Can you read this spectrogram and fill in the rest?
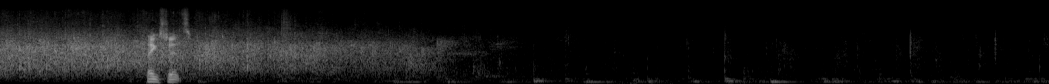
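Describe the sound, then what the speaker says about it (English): Audience applause for Cultural Commendation Award winners at a school co-curricular awards ceremony, fairly strong at first with a brief knock, then fading out over several seconds into quiet room noise and a short spoken thank-you. "Please put your hands together for our Cultural Commendation Award winners for 2025."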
